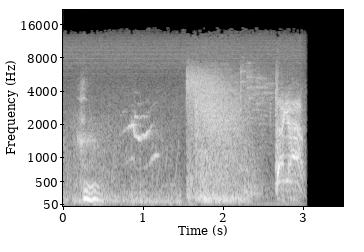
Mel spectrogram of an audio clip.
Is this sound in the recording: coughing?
no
